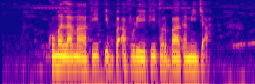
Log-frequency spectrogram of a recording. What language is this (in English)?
Oromo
